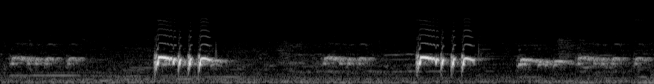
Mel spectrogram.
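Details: Zebra dove, local type, alternates soft bubbling trills with two loud phrases of quick, bell-like staccato coos about two and a half seconds apart.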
